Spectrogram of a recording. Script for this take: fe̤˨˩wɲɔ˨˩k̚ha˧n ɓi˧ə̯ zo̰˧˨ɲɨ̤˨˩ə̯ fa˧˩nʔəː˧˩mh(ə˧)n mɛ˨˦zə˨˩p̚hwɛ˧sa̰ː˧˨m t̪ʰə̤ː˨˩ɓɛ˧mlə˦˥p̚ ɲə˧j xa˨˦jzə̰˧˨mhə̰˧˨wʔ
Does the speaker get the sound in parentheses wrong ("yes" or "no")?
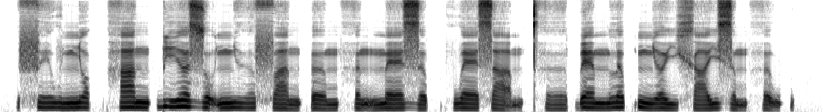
yes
